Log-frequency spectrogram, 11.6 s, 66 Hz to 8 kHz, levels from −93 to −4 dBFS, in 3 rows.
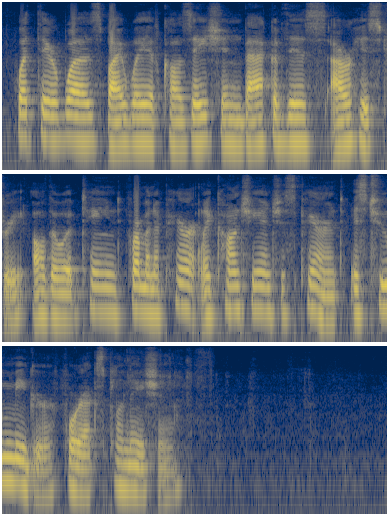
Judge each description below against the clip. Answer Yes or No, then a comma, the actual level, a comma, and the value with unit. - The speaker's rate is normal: No, slow, 125 wpm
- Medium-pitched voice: Yes, medium, 145 Hz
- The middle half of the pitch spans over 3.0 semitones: No, narrow, 2.4 semitones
